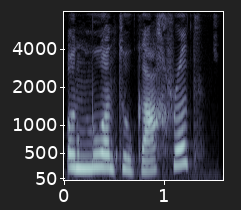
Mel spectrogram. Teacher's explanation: actually the whole sentence has no palatal consonants. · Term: velarized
